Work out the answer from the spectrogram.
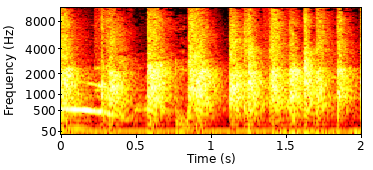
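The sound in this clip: A small group claps for a guest in loud, uneven bursts that fall into a quick, loose rhythm, with a few sharp separate claps toward the end.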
